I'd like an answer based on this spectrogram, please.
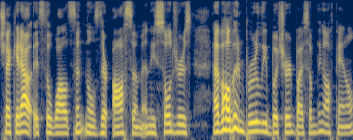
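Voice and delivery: normal talking voice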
